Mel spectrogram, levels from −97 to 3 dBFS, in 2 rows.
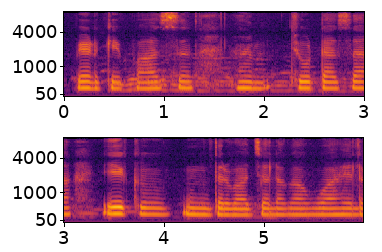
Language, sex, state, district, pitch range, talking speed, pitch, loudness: Hindi, female, Uttar Pradesh, Jalaun, 180-195 Hz, 140 wpm, 185 Hz, -25 LUFS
